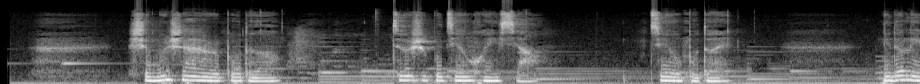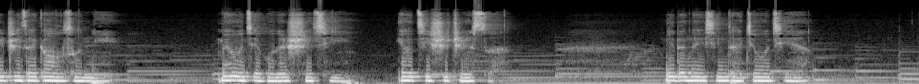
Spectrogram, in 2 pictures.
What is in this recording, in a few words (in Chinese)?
女 情感 素人; 什么是爱而不得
